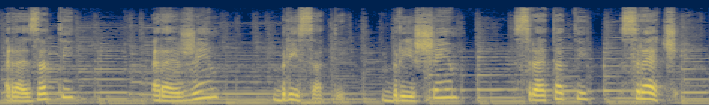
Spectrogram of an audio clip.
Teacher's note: z plus j dalo je ž, s plus j dalo je š, t plus j dalo je č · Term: jotovanju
